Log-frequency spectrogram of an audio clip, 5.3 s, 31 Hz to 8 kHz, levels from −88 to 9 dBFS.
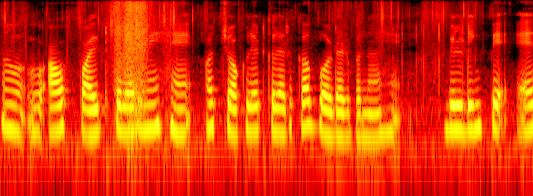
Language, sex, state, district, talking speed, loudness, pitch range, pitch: Hindi, female, Uttar Pradesh, Muzaffarnagar, 200 wpm, -17 LUFS, 185-205 Hz, 195 Hz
